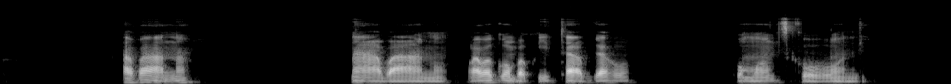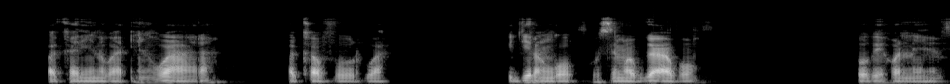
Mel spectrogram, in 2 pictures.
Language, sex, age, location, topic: Kinyarwanda, female, 18-24, Kigali, health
